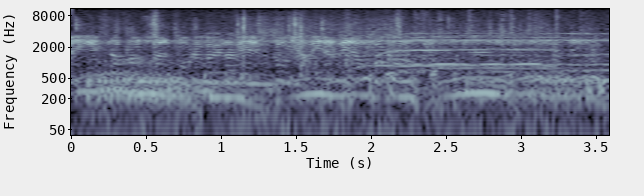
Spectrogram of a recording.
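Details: Low throaty cooing from fired-up male Canary pouter pigeons, short rising and falling phrases repeating about every second, against a layer of higher twittering birds.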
